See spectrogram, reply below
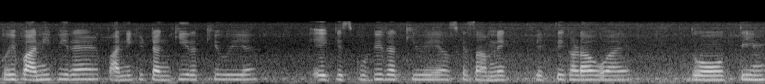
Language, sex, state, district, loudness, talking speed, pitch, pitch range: Hindi, female, Madhya Pradesh, Katni, -20 LUFS, 195 wpm, 225 Hz, 210-230 Hz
